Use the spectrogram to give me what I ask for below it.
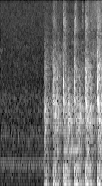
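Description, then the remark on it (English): Six quick, evenly spaced knocks on a door, firm and fairly loud with a hollow low thud, following a brief moment of quiet. No one speaks. “So just like knock on the door and then you can come in.”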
